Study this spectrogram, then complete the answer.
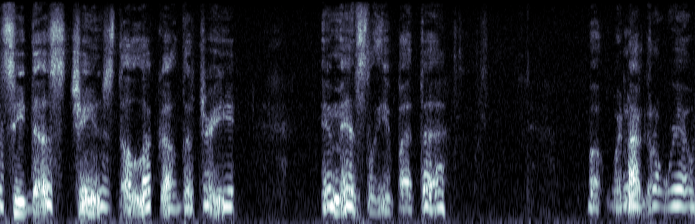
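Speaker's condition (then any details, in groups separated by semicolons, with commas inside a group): Cerebellar ataxia from brain tumour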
